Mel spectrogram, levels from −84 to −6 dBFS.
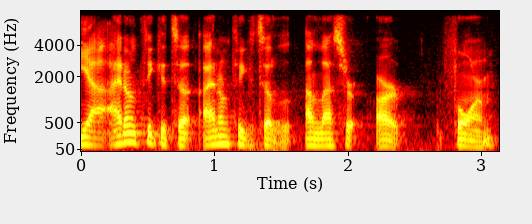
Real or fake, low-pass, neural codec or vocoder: real; 7.2 kHz; none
